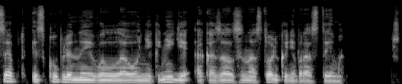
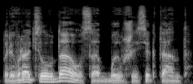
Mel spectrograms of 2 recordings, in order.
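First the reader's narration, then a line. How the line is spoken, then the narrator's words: Calm. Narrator (Russian): спокойно ответил я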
